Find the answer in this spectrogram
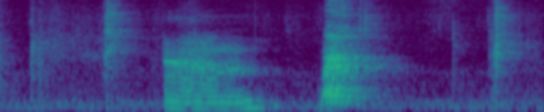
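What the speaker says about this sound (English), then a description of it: "I got dogs in here." Dogs barking indoors: a sustained harmonic bark-whine, then a louder sharp bark, with a few smaller yips and thumps scattered around, fairly close in a room.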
